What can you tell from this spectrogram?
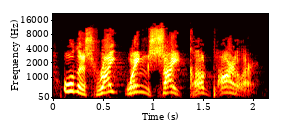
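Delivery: high, loud mock-alarmed sneer; mocking the media. Host mocking the left-wing media's shock about Parler, high loud sneer. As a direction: ham up the shocked media pundit.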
